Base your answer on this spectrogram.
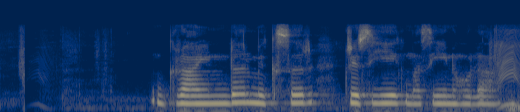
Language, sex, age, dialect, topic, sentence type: Bhojpuri, female, 18-24, Western, agriculture, statement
